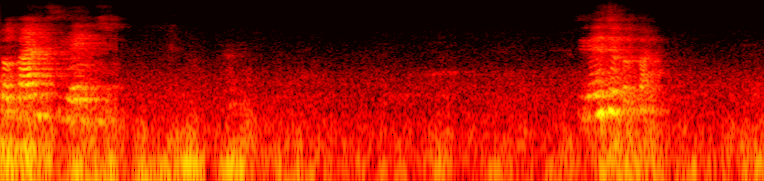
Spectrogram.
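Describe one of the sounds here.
A young woman speaks into a microphone over a loudspeaker in a large echoing hall.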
